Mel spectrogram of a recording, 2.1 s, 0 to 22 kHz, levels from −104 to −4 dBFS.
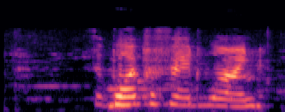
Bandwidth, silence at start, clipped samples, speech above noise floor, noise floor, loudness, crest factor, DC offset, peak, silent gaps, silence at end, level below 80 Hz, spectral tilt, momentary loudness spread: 7.8 kHz; 0.7 s; under 0.1%; 40 dB; -66 dBFS; -26 LUFS; 20 dB; under 0.1%; -8 dBFS; none; 0.2 s; -84 dBFS; -3.5 dB/octave; 10 LU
